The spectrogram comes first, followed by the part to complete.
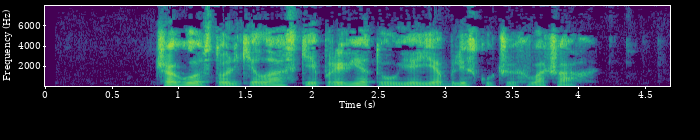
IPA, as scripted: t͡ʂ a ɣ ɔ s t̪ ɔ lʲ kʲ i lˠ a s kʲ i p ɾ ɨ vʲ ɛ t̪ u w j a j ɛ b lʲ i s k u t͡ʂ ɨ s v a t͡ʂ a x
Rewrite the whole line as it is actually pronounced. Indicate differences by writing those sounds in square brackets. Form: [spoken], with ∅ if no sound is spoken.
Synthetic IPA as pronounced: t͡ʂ a ɣ ɔ s t̪ ɔ lʲ kʲ i lˠ a s kʲ i p ɾ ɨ vʲ ɛ t̪ u w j a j ɛ b lʲ i s k u t͡ʂ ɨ [x] v a t͡ʂ a x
